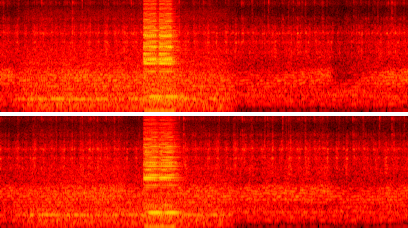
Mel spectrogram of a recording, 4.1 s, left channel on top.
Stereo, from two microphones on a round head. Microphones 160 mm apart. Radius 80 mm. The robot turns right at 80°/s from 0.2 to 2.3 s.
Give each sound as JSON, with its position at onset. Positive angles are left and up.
{"t": 1.4, "sound": "a buzzer", "side_deg": 25, "distance_m": 1.3}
